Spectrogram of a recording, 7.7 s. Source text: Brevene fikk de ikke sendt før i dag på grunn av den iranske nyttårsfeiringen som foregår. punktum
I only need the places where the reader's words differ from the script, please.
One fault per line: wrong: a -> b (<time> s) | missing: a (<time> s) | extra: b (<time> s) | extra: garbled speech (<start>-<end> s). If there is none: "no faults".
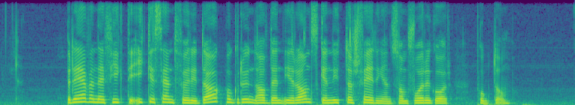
no faults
